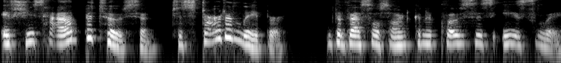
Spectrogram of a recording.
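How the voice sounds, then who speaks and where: Against a quiet background, a somewhat breathy woman speaks at a moderate pace and medium pitch, her voice making very wide pitch swings. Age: 70s. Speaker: birth practitioner, former nurse. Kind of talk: interview.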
